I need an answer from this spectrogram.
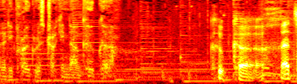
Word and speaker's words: Kupka: Kupka, that's how you say his name.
